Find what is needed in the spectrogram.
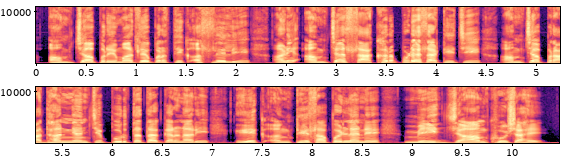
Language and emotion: Marathi, happy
